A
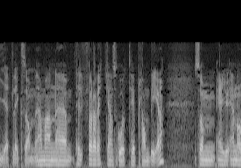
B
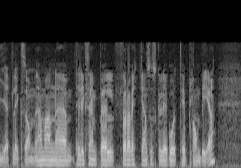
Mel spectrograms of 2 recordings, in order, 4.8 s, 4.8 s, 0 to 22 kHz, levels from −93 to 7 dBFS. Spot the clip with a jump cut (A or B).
A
